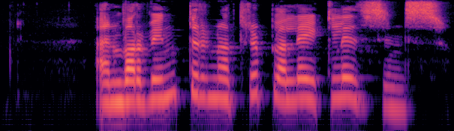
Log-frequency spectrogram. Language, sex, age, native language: Icelandic, female, 30-39, Icelandic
